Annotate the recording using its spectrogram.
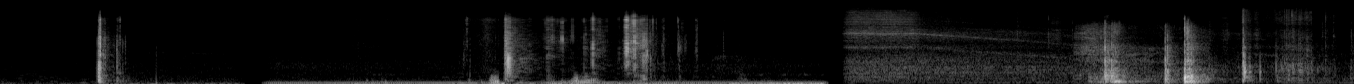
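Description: A skateboard knocks sharply on concrete.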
